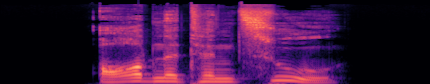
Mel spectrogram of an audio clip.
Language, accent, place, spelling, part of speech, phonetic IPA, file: German, Germany, Berlin, ordneten zu, verb, [ˌɔʁdnətn̩ ˈt͡suː], De-ordneten zu.ogg
- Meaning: inflection of zuordnen: 1. first/third-person plural preterite 2. first/third-person plural subjunctive II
